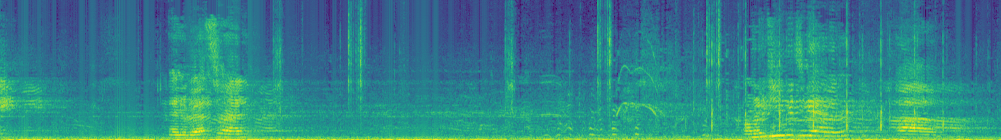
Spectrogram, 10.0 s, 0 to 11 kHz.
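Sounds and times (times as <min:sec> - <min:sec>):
faint crowd voices: 0:00.0 - 0:10.0.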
